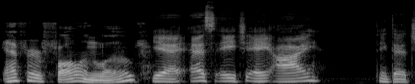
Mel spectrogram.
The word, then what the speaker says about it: Shai: Fall In Love yeah s h a i I think that's Shay is how she pronounced that yep or Shai okay I think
